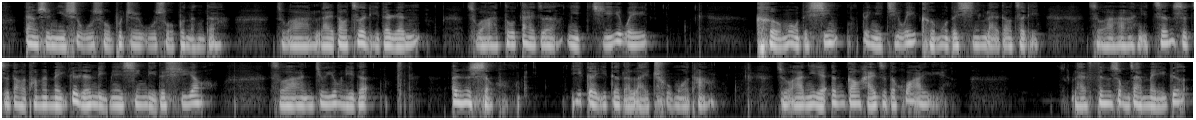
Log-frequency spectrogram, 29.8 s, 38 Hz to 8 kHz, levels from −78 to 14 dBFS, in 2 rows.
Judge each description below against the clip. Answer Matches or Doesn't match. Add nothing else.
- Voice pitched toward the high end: Doesn't match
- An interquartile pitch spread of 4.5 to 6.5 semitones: Doesn't match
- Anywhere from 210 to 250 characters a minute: Doesn't match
